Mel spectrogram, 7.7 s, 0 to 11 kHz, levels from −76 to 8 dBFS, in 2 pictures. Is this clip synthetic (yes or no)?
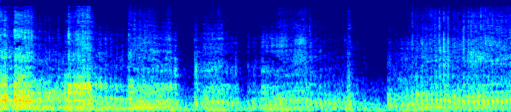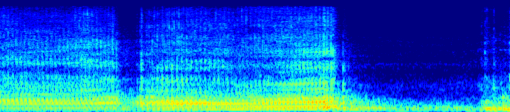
yes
